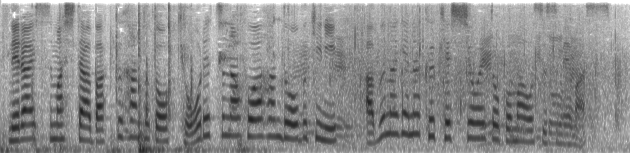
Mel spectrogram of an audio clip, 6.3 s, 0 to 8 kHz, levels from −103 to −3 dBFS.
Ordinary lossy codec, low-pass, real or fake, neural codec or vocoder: none; 7.2 kHz; real; none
